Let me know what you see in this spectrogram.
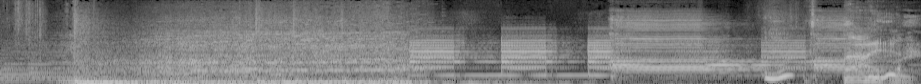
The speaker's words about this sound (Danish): Jeg synes virkelig, at den er angstprovokerende. Altså, jeg får simpelthen så meget stress af at høre den. Prøv lige at høre alle de alarmlyder.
